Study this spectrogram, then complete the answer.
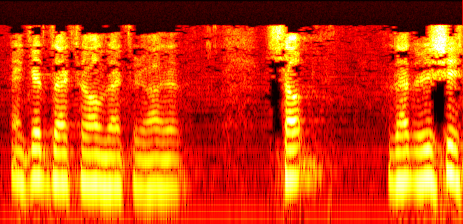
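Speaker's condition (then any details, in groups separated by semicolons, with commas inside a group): Stroke with facial paralysis; may be hard to understand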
